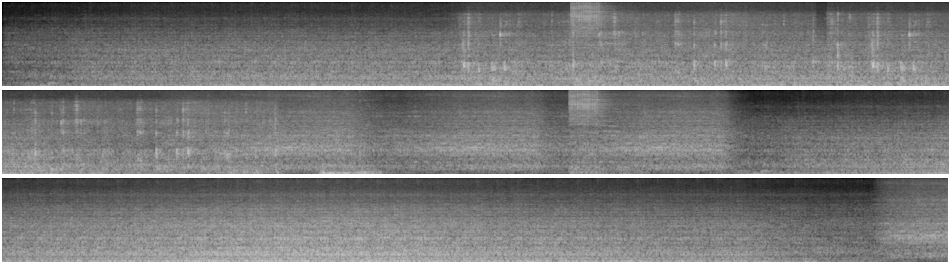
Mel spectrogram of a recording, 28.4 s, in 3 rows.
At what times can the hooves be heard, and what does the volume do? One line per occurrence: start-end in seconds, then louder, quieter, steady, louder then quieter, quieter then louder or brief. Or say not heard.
4.4-13.3 steady.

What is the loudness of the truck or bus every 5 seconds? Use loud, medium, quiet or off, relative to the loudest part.
medium, medium, medium, medium, loud, medium.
